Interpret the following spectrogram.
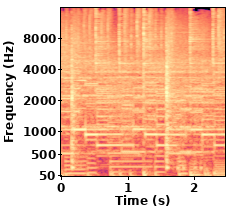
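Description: Drum kit played in a groove: kick and snare hits with Meinl Byzance cymbals, the sharpest strikes about a second and a half in and at the end. Under it runs a band track of bass and sustained piano and synth tones.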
